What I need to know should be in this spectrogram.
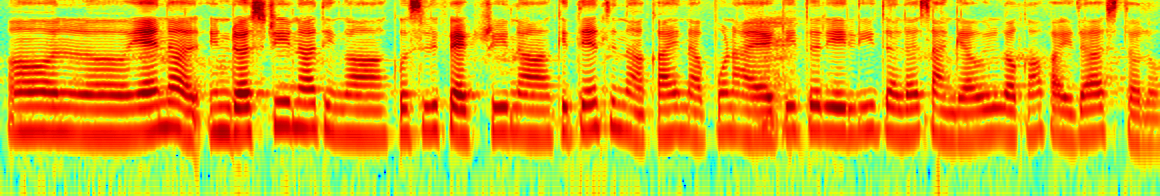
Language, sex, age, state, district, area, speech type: Goan Konkani, female, 18-30, Goa, Canacona, rural, spontaneous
